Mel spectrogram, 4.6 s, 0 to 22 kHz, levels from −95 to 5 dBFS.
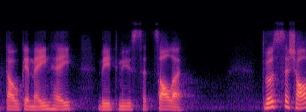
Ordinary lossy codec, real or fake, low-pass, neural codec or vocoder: Opus, 32 kbps; fake; 7.2 kHz; codec, 16 kHz, 0.3 kbps, FocalCodec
